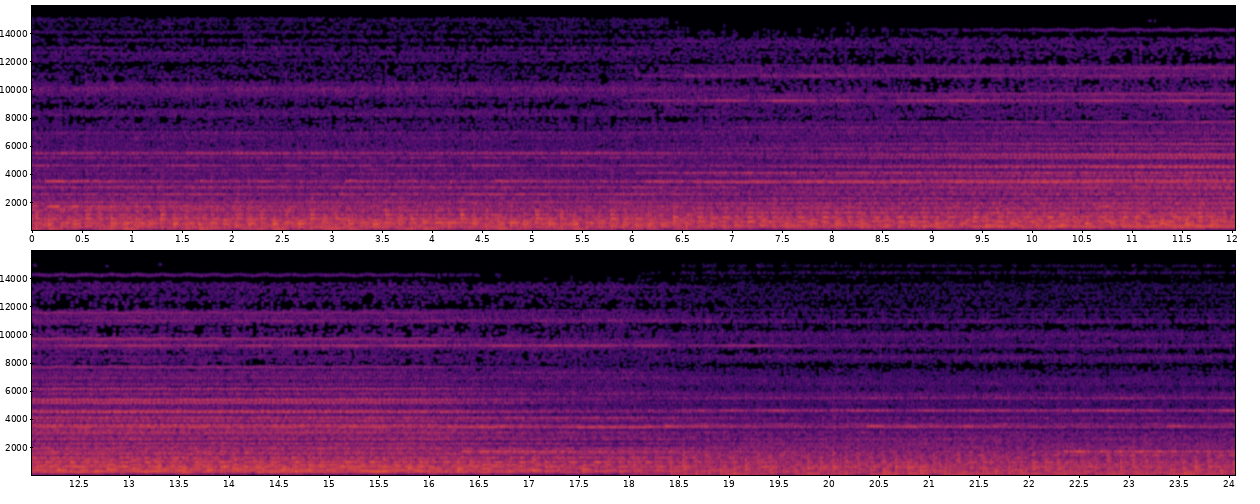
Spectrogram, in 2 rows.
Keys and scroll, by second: 6.1-6.9 typing.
